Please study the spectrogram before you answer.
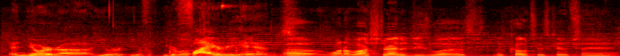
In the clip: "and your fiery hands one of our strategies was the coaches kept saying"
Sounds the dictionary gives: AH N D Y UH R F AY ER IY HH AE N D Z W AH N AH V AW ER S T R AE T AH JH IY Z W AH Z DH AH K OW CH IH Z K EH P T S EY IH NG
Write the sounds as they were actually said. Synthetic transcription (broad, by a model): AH N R Y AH R F AY ER IY HH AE N D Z W AH N AH V AW ER S T R AE T AH JH IY Z W AH Z DH AH K OW CH IH Z K EH P T S EY IH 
